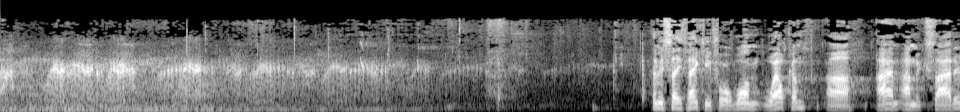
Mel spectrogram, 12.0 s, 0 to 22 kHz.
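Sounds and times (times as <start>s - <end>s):
dense chorus of frogs croaking: 0.0s - 8.1s
low hum: 0.0s - 11.9s
sharp clicks: 2.2s - 5.0s
speech: 8.2s - 11.9s.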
